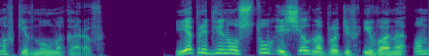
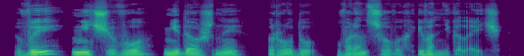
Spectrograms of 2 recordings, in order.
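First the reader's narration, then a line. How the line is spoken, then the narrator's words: Gentle, imitating healer. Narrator (Russian): мягко сказал, копируя интонации целителя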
